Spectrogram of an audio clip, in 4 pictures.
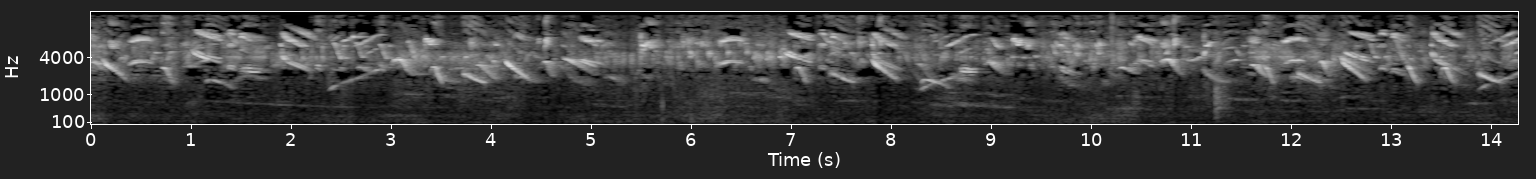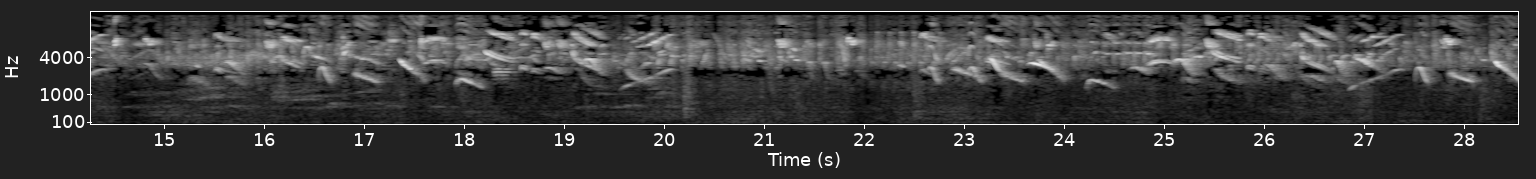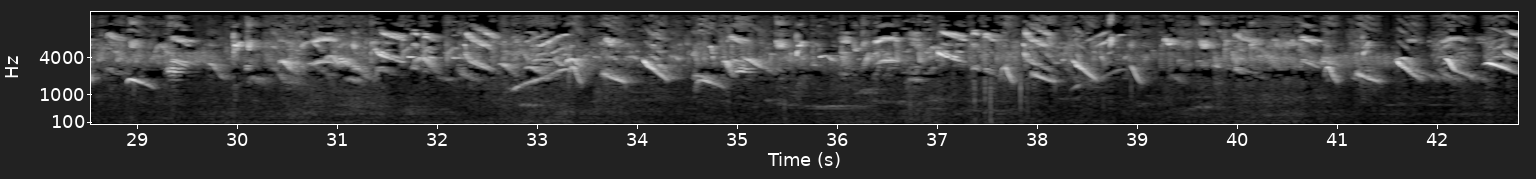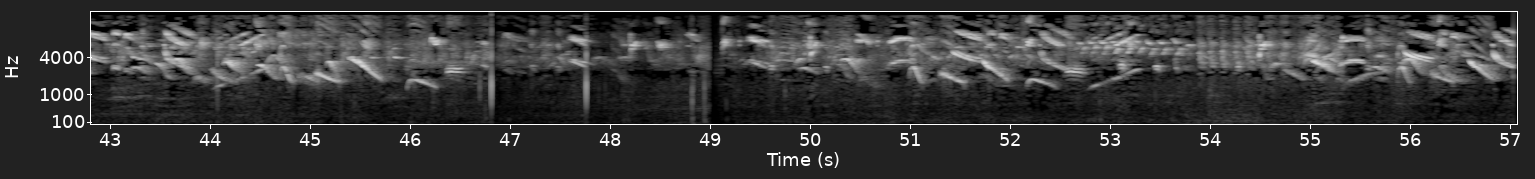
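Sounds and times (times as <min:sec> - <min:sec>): birds whistling sharp falling notes: 0:00.0 - 0:57.0.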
